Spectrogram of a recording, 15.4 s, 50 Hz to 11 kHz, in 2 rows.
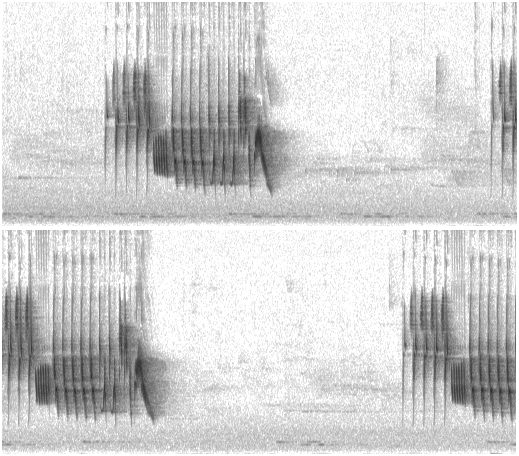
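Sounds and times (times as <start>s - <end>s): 
common chaffinch Fringilla coelebs singing: 1.5s - 6.0s, 7.0s - 10.2s, 13.7s - 15.4s.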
